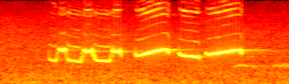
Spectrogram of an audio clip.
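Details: A black-throated laughingthrush in long forest-style song, used to prompt wild-caught birds: a quick wavering, yodel-like run of notes flowing into three long, smooth, level whistles.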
